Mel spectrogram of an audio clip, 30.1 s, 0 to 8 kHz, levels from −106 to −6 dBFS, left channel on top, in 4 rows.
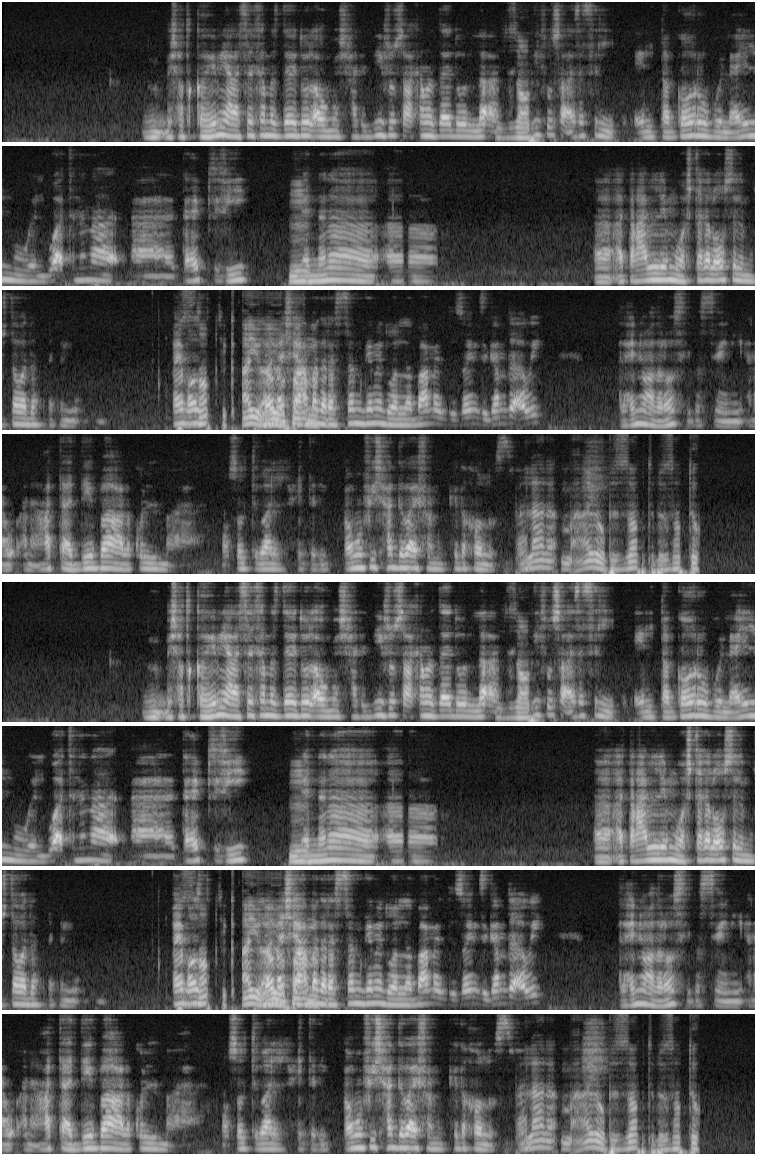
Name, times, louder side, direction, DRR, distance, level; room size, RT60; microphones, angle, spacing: voice 1, 1.4-5.0 5.3-10.0 10.5-11.9 13.5-15.8 16.8-17.1 17.6-20.5 21.2-27.9 28.4-28.6, right 2 dB, 70° right, 5.6 m, -34 dB
voice 2, 17.5-18.2 27.8-29.6, equal, 10° right, 2.4 m, -33 dB
head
